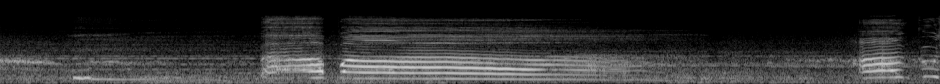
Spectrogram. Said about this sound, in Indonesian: Lalu Yesus berseru dengan suara keras,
